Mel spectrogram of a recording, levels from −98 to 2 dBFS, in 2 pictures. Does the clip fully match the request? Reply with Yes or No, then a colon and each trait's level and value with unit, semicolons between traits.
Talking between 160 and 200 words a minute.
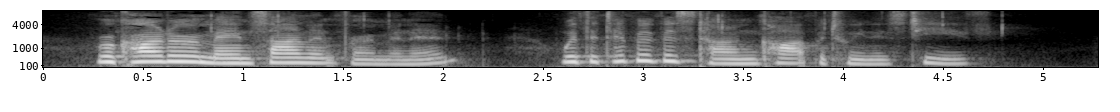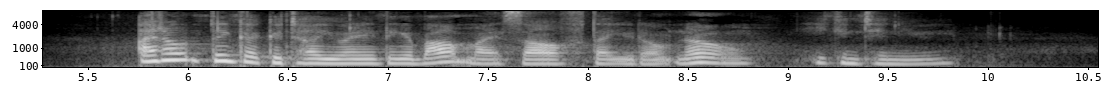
Yes: average, 180 wpm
